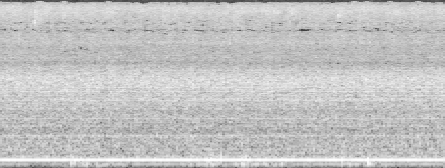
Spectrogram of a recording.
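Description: Steady low hum with an even background hiss; one faint tick a little before the end.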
